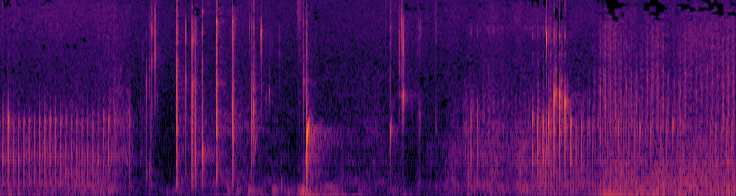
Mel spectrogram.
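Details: Domestic cat purring close to the microphone, a low rumbling pulse at the start and again at the end, broken in the middle by sharp clicks and taps from handling.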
